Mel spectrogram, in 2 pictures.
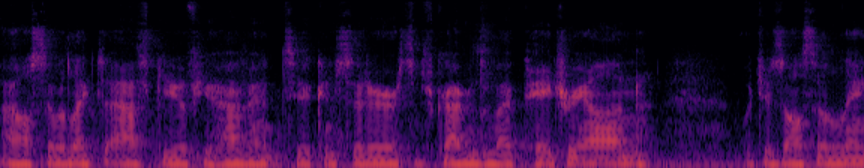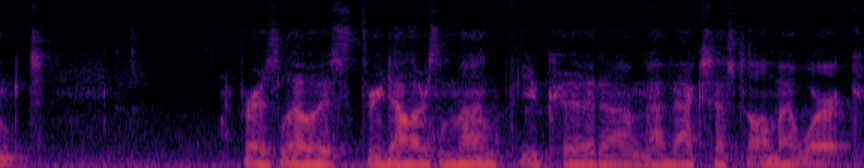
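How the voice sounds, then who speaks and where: Somewhat breathy, a man speaks at a moderate pace with monotone, flat intonation. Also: medium pitch for a man. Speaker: poet. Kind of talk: poetry reading. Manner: halting.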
